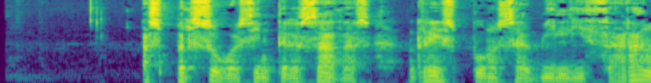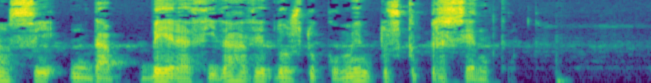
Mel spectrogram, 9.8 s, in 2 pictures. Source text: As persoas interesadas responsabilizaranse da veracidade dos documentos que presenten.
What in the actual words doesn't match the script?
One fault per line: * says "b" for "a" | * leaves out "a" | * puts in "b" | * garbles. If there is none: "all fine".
all fine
